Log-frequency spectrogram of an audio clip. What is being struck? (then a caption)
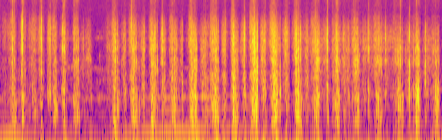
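Loop-pile textile rug. Short fingernails and fingertips of both hands scratch the pile of a flat gray loop-pile textile rug, solid and soft. The result is a fast, uneven run of dry, rasping strokes, each a brief broadband burst that dies away almost at once, over a faint low steady hum.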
